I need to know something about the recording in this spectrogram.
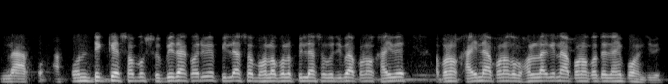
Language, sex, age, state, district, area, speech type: Odia, male, 30-45, Odisha, Kendujhar, urban, conversation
